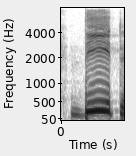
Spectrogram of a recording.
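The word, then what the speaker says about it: debt: क्या साइलेंट करना है बी को साइलेंट करना है टी का ट होता है क्लियर है ई का उच्चारण एक रूप में करते हैं हो जाता है डेट डी ई बी टी को डेप्ट नहीं डेट पढ़ेंगे बहुत लोग गलत पढ़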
